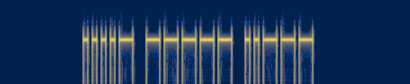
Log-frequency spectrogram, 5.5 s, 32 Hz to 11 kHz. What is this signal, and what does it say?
Morse code, heard as a keyed tone, about 20 wpm, 700 Hz. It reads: 402
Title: Numbers - 3-Digit 20wpm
